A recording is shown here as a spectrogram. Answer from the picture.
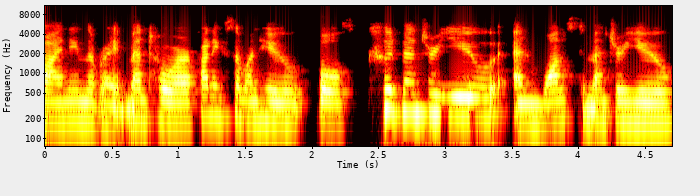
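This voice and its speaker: A woman speaks in a medium pitch with ordinary pitch variation. It is a normal speaking voice. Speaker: podcast host. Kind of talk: interview.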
